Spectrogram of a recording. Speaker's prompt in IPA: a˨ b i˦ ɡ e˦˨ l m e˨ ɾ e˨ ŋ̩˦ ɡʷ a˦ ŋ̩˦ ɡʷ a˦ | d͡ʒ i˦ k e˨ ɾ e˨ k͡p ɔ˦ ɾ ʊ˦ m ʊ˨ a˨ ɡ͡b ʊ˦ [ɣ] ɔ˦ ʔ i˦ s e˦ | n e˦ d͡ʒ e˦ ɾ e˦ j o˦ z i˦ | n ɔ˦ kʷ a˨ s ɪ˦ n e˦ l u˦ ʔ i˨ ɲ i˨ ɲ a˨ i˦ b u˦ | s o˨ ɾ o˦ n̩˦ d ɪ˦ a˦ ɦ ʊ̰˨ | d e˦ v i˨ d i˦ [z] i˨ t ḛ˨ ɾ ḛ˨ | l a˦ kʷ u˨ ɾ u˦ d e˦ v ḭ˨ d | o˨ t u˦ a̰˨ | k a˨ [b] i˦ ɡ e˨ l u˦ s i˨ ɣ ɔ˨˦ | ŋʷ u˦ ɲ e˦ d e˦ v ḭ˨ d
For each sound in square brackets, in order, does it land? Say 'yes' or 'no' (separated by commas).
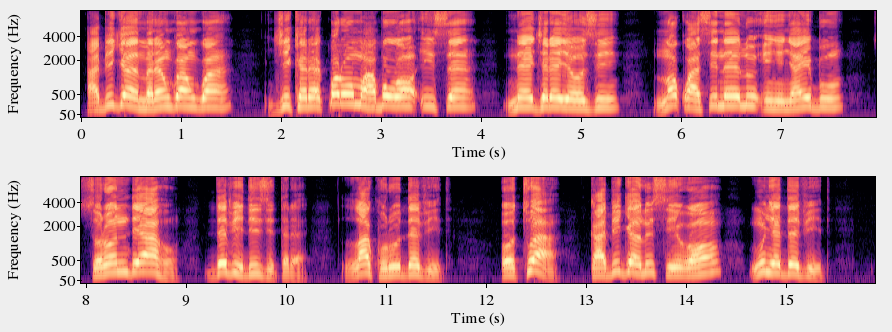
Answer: yes, yes, yes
